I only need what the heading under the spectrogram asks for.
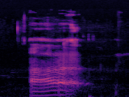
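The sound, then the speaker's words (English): A single loud, drawn-out burp made right into the microphone, lasting under a second with a deep, throaty, voiced rumble, followed by quiet background. “Just burp really loud into the microphone.”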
